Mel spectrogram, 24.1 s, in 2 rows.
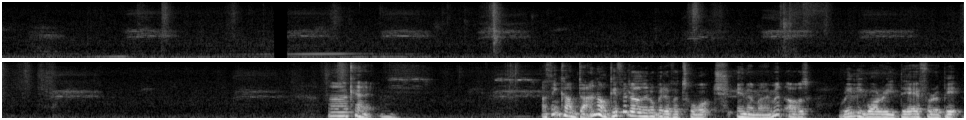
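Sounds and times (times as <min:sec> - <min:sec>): short bird calls: 0:16.7 - 0:19.0.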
